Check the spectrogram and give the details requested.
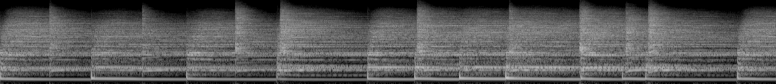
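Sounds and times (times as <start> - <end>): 
percussion at 130 BPM: 0.0 - 7.7.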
